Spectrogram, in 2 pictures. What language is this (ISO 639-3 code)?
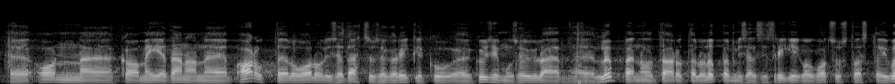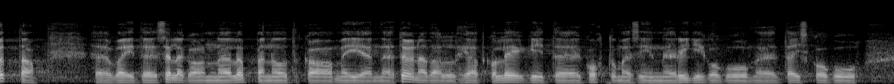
est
